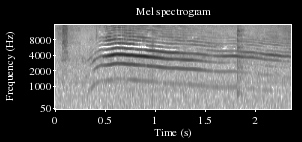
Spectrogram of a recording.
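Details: Newborn kitten from a first litter of four, born 27 September 2015 at 22.30 with the mother caring for them; one clear, high, thin mew rising quickly then slowly sliding down, lasting about two seconds.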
